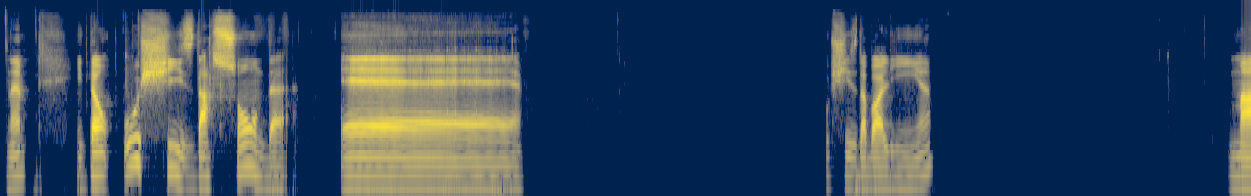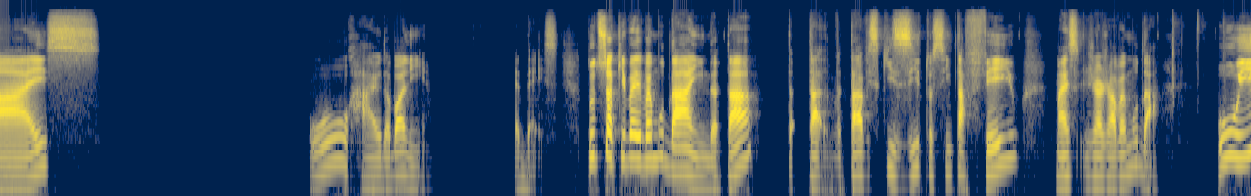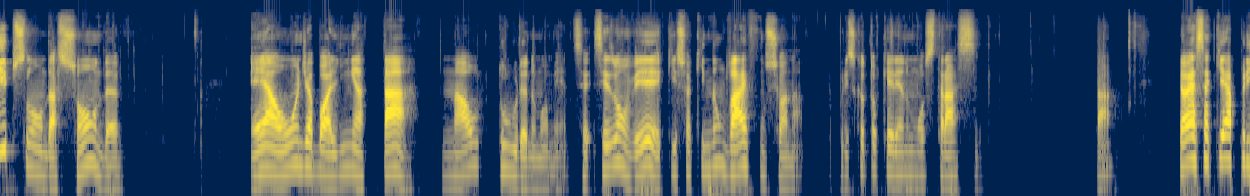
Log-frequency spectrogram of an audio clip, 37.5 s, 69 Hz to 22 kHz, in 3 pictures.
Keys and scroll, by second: 0.8 ., 1.1 x, 1.2 space, 2.0 =, 9.7 ctrl+c, 11.0 ctrl+v, 11.6 space, 12.0 shift+=, 12.1 space, 16.9-17.7 typing, 20.5 ,, 21.5 ctrl+shift+Down, 21.7 Left, 23.2 Left, 23.3 Left, 23.5 Left, 24.4 y, 24.7 Right, 25.5 Left, 25.7 Left, 25.8 Left, 26.0 Left, 26.1 Left, 26.3 Left, 27.4 shift+Left, 27.6 shift+Left, 27.9 shift+Right, 28.4 Left, 28.8 Right, 28.8 =, 29.7 Right, 30.3 shift+Right, 30.4 shift+Right, 30.5 shift+Right, 30.8-32.2 typing, 33.4 Right, 33.6 Right, 33.7 Right, 33.8 =, 33.9 Right, 34.0 Right, 34.1 Right, 34.3 Right, 34.6 Left, 34.8 Right, 35.2 Left.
